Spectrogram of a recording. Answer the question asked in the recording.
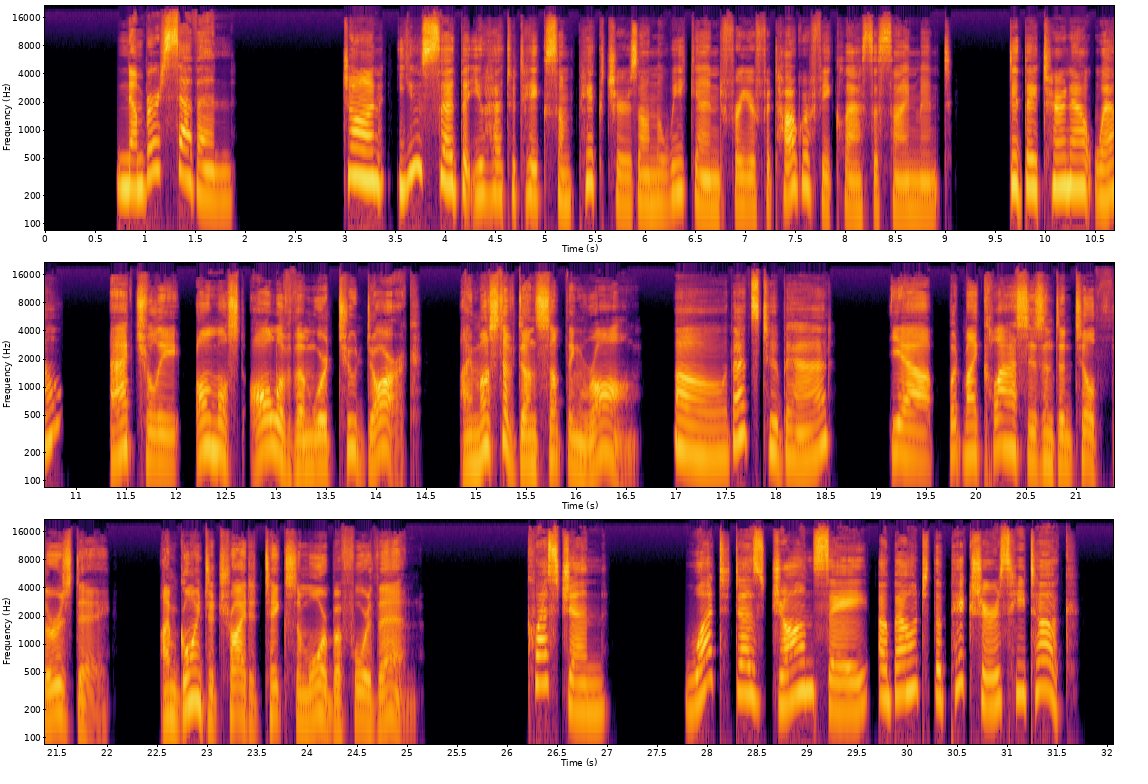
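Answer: Almost all of them were too dark.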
